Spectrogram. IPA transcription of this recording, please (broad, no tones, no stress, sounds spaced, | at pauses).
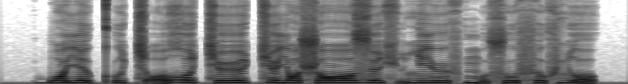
b ɔ j e kʷʼ i c ɔ̰ ʁʷ i c ʏː c ʏ j ɔ ʃ ɔː z ʏː ç o̰ ʎ j ʉː f m o̰ sʷ ɪ f ɪː xʷ ʎ o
